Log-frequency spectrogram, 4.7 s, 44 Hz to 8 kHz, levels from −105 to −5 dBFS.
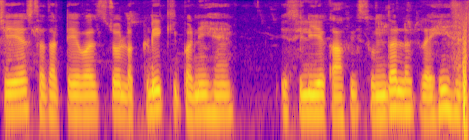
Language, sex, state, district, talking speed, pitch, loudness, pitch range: Hindi, male, Haryana, Charkhi Dadri, 180 wpm, 120 Hz, -18 LUFS, 115-130 Hz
